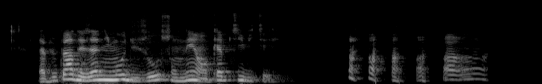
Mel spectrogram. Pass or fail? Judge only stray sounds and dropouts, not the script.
fail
